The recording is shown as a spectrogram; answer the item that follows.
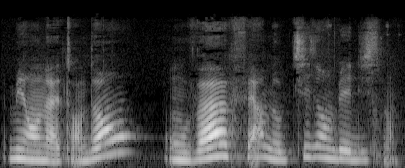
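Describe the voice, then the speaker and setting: A woman from France hosting a relaxed craft tutorial, talking casually through each step with many fillers. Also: medium pitch, moderate pace. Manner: chatty, relaxed, thinks aloud with fillers. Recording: faint background noise and clicks.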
